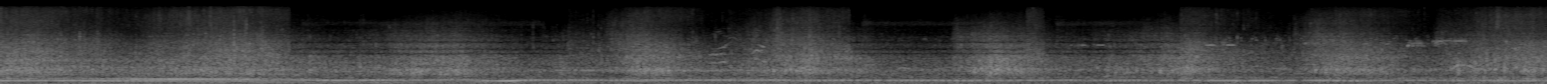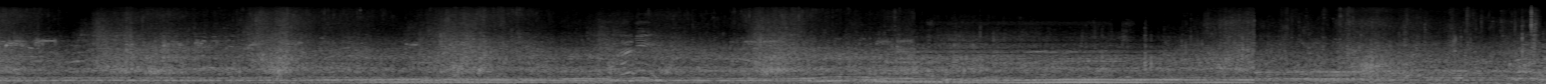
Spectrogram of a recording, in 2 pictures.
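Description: A distant personal watercraft engine drones across the lake, its pitch rising and falling a few times. Small waves wash repeatedly over a concrete boat ramp and shore rocks.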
